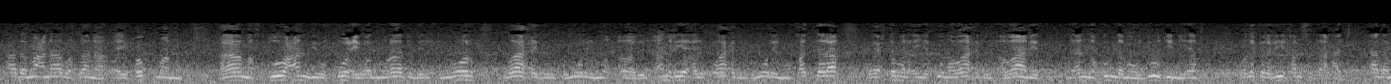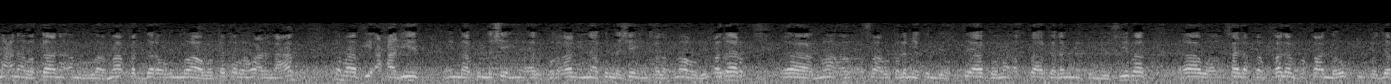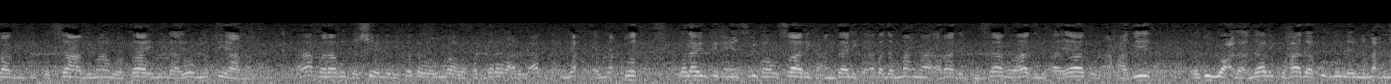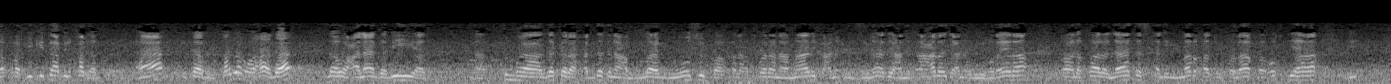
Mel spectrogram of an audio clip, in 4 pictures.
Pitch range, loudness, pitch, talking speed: 160-190 Hz, -20 LUFS, 175 Hz, 160 wpm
